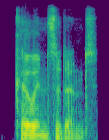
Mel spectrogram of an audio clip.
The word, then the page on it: coincident: British English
